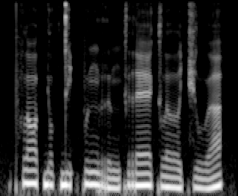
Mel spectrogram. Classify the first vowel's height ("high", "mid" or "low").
mid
